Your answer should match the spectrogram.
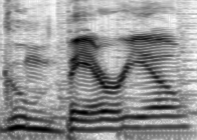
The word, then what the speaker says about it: Goombario: It's pronounced Goombario.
